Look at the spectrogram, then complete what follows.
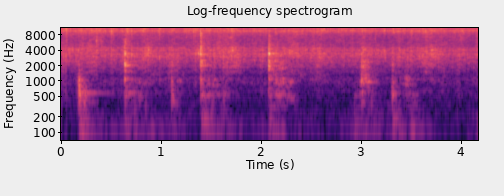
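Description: Tofu cubes and pounded shallot, garlic, chilli and anchovy frying in hot oil in a wok, a steady sizzle, with a spatula scraping and tapping the pan about twice a second as they are turned. The tofu is being fried until lightly crisp.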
